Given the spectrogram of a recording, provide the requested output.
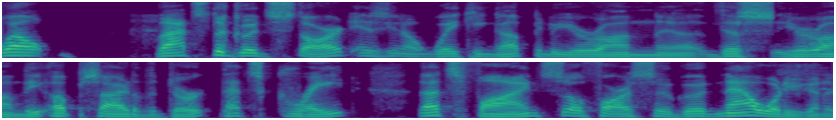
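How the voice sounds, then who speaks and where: A plain, everyday voice, a man's at medium pitch with lively intonation and an American accent, moves at a moderate pace against a quiet background with a dry, close sound and no echo. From US Northeast, Hudson Valley, New York. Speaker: public agency worker on aging services. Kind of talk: interview.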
